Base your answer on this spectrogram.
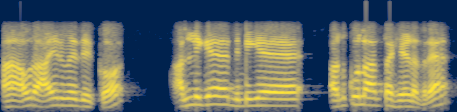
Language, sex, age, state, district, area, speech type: Kannada, male, 45-60, Karnataka, Shimoga, rural, conversation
